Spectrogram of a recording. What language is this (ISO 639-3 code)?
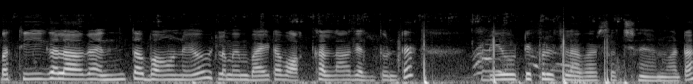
tel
